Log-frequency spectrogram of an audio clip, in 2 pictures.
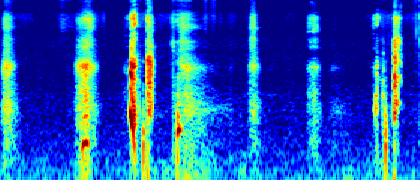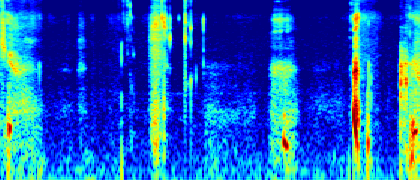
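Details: Repeated sneezes with sniffs and small breaths between them in a quiet room, from a person whose nose is tickly and stuffy all the time during pollen season; frequent allergic sneezing.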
